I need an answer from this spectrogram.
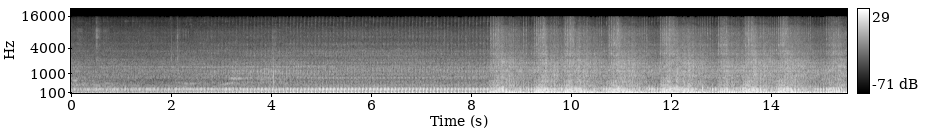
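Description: Bajaj Pulsar F250's 249 cc single-cylinder engine idling steadily through its twin-outlet exhaust, then revved in repeated quick throttle blips, rising and falling, from a little past halfway.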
